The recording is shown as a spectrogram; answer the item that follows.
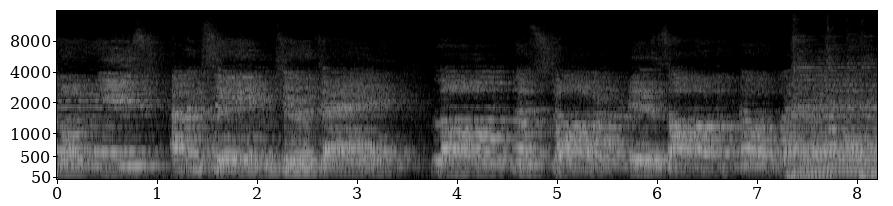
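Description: A small mixed group of voices singing a carol unaccompanied, in close harmony. Near the end the string band comes in under them with upright bass and plucked strings.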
